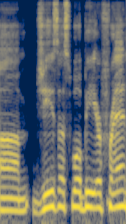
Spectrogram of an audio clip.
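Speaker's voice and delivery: ordinary talk, nothing marked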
